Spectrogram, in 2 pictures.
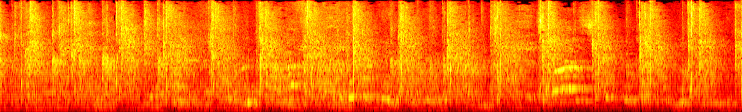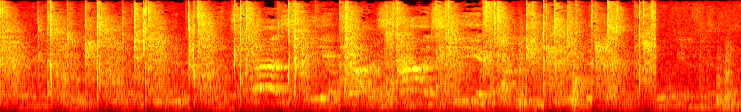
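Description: Audience applauding with dense, irregular clapping throughout, and short bursts of voices a few times over the applause.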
